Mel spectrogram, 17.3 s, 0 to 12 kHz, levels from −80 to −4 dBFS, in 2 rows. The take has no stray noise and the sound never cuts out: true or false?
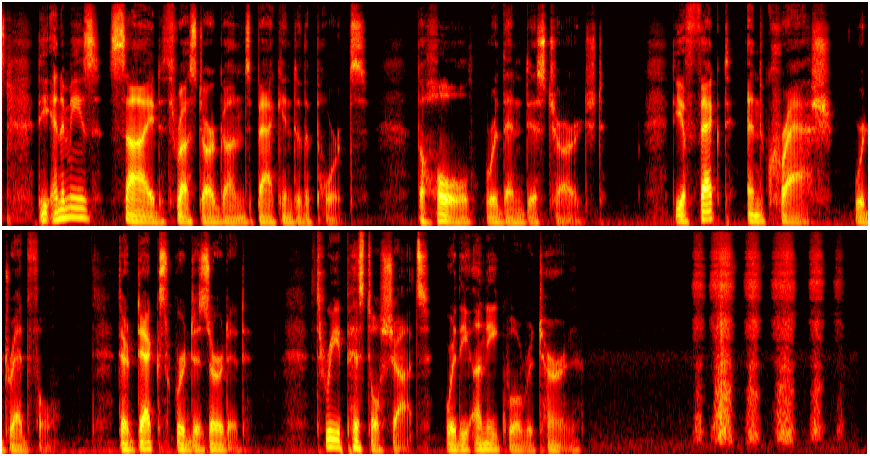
false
